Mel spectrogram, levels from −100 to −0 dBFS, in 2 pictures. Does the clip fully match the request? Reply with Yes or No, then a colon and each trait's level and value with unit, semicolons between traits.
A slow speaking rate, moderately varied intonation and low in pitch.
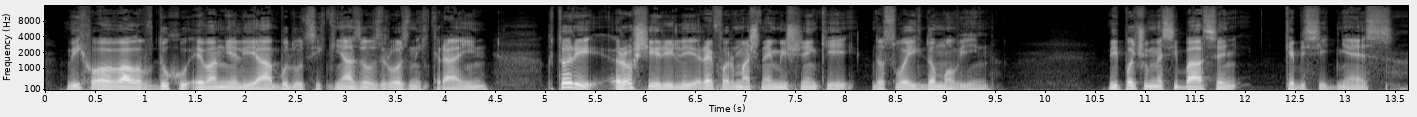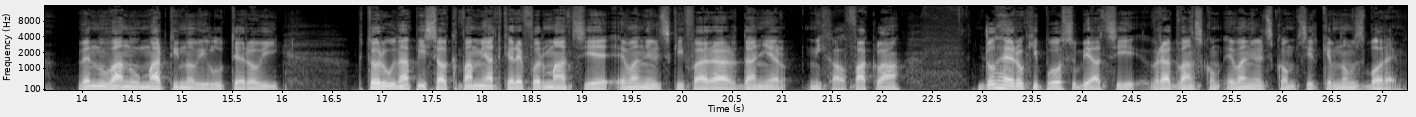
Yes: slow, 95 wpm; average, 3.8 semitones; very low, 95 Hz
